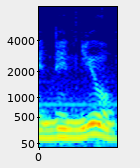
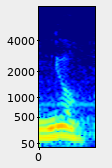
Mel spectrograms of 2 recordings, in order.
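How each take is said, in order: First: The word is said in full, two syllables. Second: The word is shortened to one syllable. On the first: "so you say ninyo" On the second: "to shorten it, abbreviate, you say nyo"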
